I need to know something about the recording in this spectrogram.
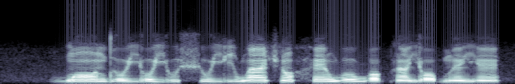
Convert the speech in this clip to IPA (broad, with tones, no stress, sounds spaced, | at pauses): ɡ͡b ɔ̃˧ d o˨ j o˧ j u˧ ʃ u˨ j i˧ w ã˦ ʃ ɔ̃˧ h ɛ̃˦ w o˦˨ w ɔ˨ k ã˨ j ɔ˨ b ɛ̃˧ j ɛ̃˨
